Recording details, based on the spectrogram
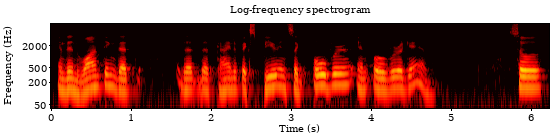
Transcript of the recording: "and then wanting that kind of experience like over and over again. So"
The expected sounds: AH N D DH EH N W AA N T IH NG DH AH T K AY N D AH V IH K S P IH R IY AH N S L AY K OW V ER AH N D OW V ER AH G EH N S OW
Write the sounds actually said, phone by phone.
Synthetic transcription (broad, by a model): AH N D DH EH N W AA N T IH NG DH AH T K AY N D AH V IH K S P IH R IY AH N S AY OW V ER AH N D OW V ER AH G EH N S OW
